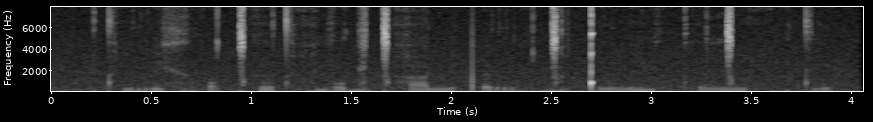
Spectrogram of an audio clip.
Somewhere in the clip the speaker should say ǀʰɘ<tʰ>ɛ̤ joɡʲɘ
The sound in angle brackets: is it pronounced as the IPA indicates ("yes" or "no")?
yes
